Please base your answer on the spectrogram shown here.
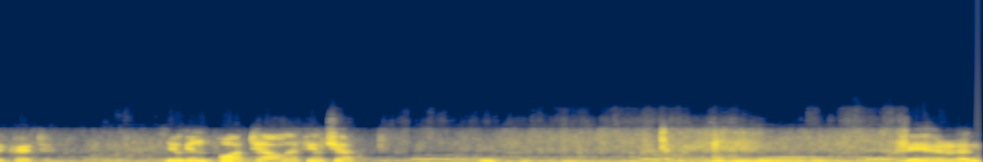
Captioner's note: chuckles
